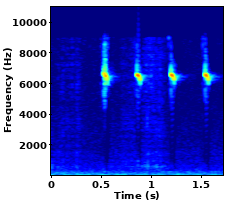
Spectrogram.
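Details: Hairy cricket chirping, 2020 collection: four brief, thin, high-pitched ticks at a steady beat of roughly three per second, with faint low rumble underneath.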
